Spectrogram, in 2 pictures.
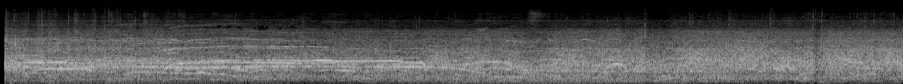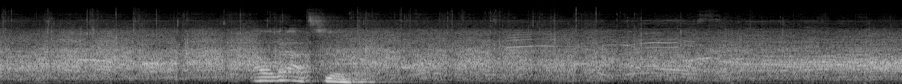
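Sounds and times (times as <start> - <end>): arena crowd cheering: 0.0 - 18.0.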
